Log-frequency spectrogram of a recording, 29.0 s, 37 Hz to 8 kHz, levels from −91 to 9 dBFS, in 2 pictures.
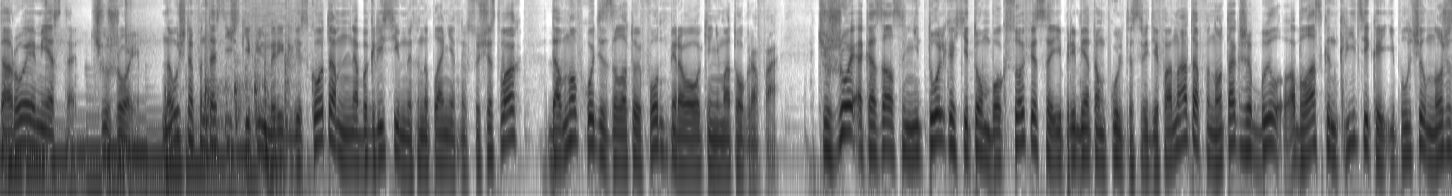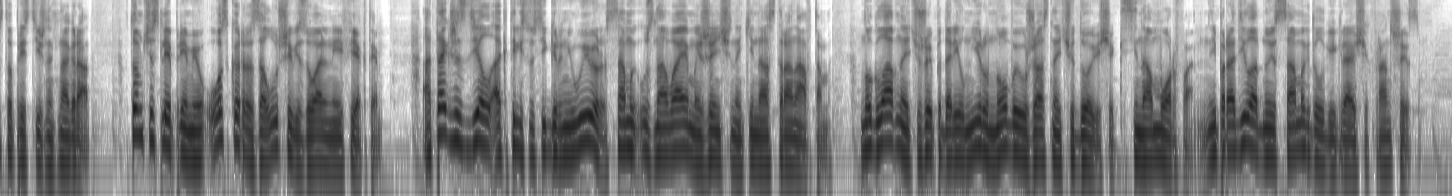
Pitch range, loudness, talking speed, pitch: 105-140 Hz, -14 LUFS, 150 wpm, 120 Hz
